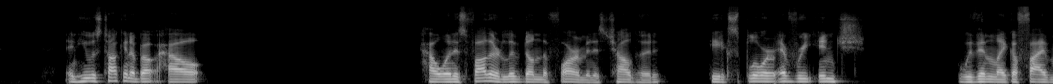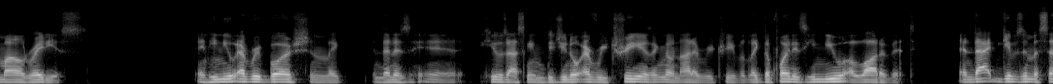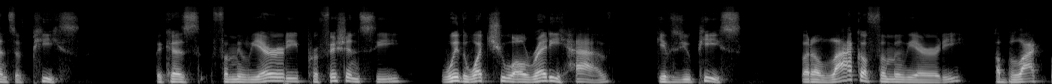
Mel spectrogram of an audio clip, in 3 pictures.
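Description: At 0.67 s and again from 6.56 to 6.58 s there is short concealed packet loss. About 10 ms of the speech stream failed to arrive in time, and the decoder bridged each gap by extending the preceding sound for roughly 7 and 11 ms before blending back into the received audio. Both events come across as a momentary smear or wobble rather than a clear break.

A burst of packet loss occurs at 7.68 to 7.74 s, just before "every inch". About 50 ms of consecutive audio went missing. The receiver extended the last sound for around 50 ms, fading it as the gap continued, so a brief held buzz or decaying hiss stands in for the lost material. Playback then picks up later in the utterance with the intervening portion gone.

The same burst of packet loss recurs at 23.84 to 23.90 s, just before "proficiency with what you", and at 27.99 to 28.05 s, right after "already have gives you". Each time roughly 50 ms is dropped and covered by a fading continuation of about the same length.

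Short concealed packet loss appears twice more, at 29.50 to 29.54 s and at 30.37 to 30.47 s. About 30 ms is lost in each case, longer than the earlier short gaps, and the synthesized fill runs about 23 and 39 ms. Each comes across as a brief smear or wobble where the extrapolated sound sits, and in the last one there is a small skip forward in the timing of the audio.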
